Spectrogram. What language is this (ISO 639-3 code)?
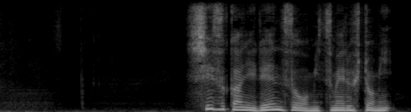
jpn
